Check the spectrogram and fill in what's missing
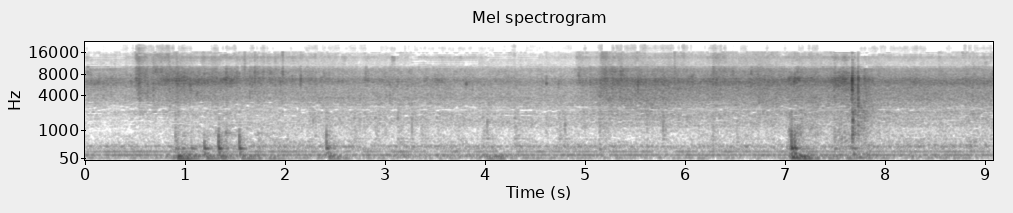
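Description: Eggplant cubes frying in grease give a steady, moderate sizzle throughout, with a few brief clatters and splashy bumps near the start and again toward the end, and no talking.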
